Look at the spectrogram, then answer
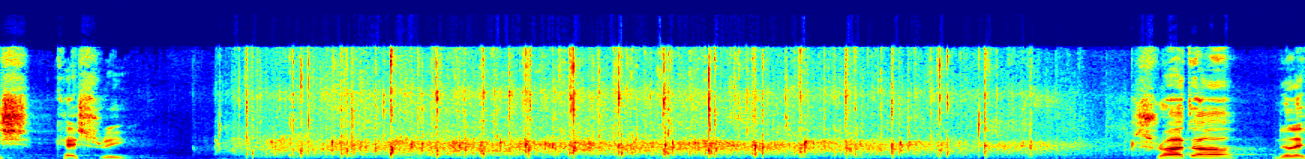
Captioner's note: applause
